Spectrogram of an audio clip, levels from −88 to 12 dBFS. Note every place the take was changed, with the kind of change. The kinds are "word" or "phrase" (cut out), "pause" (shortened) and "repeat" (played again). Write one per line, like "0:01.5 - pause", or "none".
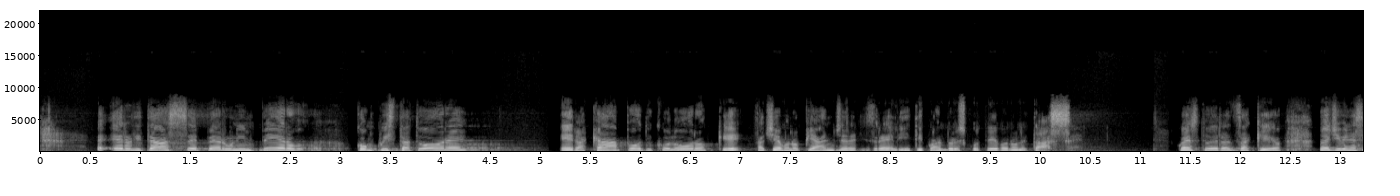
0:00.9 - word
